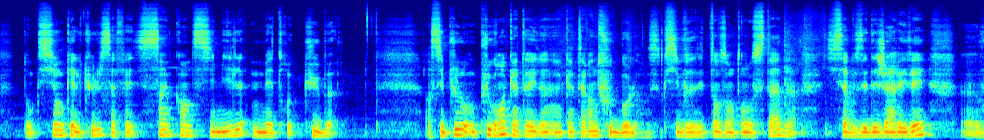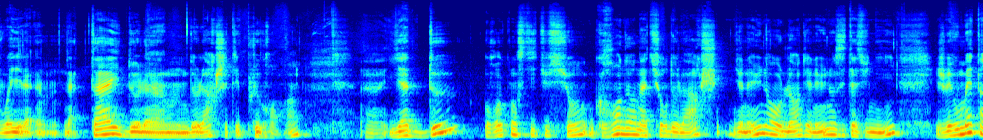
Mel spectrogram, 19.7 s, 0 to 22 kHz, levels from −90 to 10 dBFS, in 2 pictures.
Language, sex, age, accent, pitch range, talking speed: French, male, 40-59, French, 125-180 Hz, 240 wpm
